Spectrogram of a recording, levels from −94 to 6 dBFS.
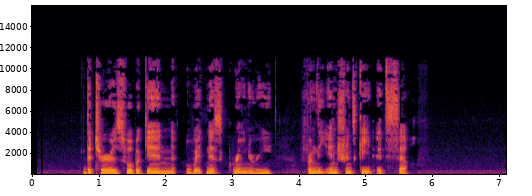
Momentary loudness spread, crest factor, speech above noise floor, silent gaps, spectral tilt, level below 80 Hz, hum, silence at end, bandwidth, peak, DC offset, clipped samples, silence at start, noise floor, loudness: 6 LU; 20 dB; 38 dB; none; -5 dB/octave; -62 dBFS; none; 1.5 s; 11.5 kHz; -2 dBFS; under 0.1%; under 0.1%; 0.75 s; -59 dBFS; -22 LUFS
